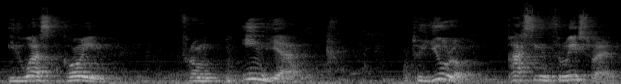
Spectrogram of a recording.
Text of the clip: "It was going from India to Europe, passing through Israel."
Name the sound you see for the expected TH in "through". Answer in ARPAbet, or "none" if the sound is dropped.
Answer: TH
